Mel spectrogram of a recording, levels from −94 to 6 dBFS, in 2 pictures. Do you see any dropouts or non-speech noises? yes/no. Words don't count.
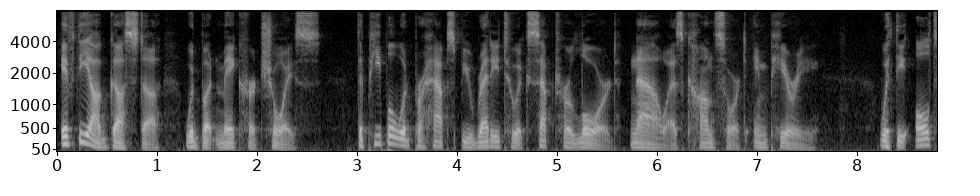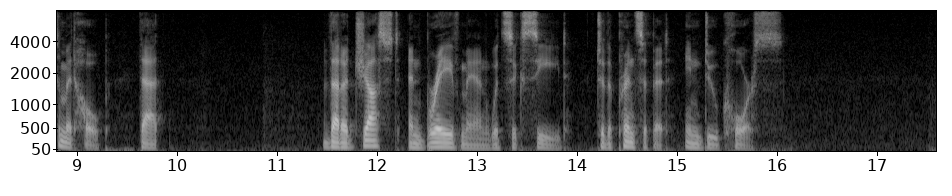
no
